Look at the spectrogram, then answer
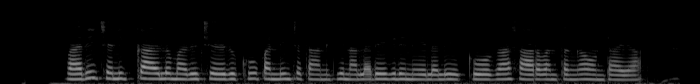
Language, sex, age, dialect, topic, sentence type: Telugu, female, 18-24, Southern, agriculture, question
